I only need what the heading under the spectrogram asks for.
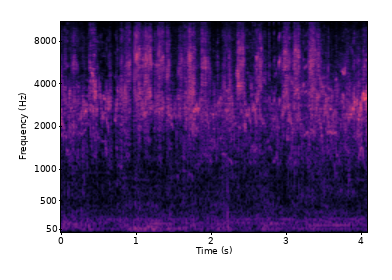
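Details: Australian budgie colony chattering steadily, a dense wash of shrill chirps and tweets repeated rapidly throughout, nothing else clearly heard.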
